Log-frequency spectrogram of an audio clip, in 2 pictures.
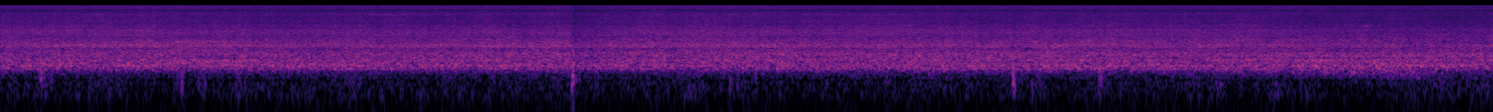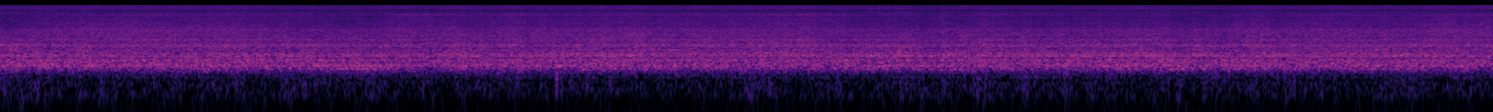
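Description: Steady rolling noise of a passenger train coach at speed, heard from inside the carriage: wheels running on the track, with a few faint knocks.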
